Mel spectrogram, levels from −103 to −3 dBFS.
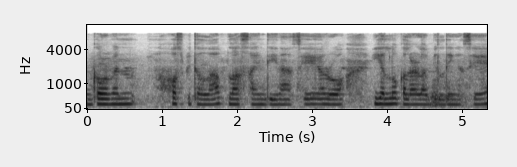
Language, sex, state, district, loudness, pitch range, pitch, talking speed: Nagamese, male, Nagaland, Dimapur, -19 LUFS, 195-210 Hz, 205 Hz, 170 wpm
